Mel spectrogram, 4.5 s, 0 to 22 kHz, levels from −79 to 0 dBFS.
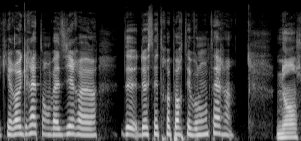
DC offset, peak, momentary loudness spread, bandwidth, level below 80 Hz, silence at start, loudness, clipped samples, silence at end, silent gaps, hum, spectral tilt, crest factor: under 0.1%; 0 dBFS; 15 LU; 18 kHz; -40 dBFS; 0.1 s; -18 LUFS; under 0.1%; 0 s; none; none; -4.5 dB/octave; 18 dB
